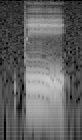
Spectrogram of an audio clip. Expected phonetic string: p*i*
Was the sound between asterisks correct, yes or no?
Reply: no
